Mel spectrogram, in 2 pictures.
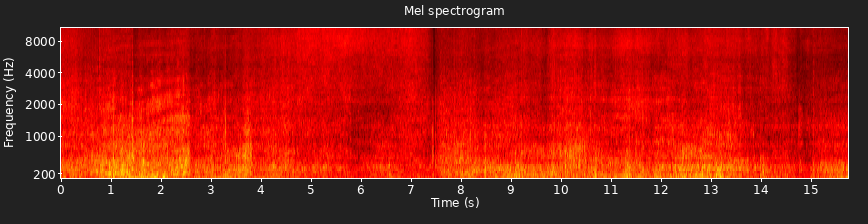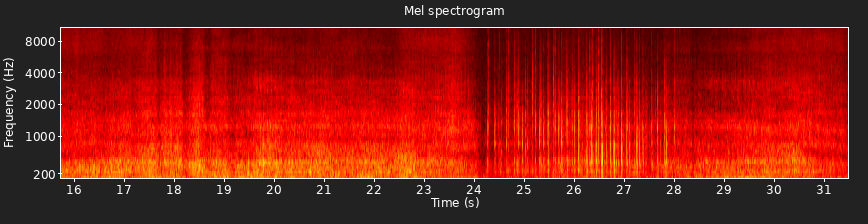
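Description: Long fingernails scratching, rubbing and tapping on a corrugated cardboard mailer box, close to the microphone. Near the end the strokes turn quick and crisp.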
